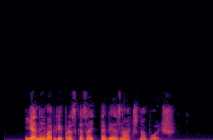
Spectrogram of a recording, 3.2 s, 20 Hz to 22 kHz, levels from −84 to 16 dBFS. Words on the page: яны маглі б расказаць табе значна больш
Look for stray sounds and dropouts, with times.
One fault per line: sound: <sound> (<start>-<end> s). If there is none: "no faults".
sound: dropout (0.8-0.8 s)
